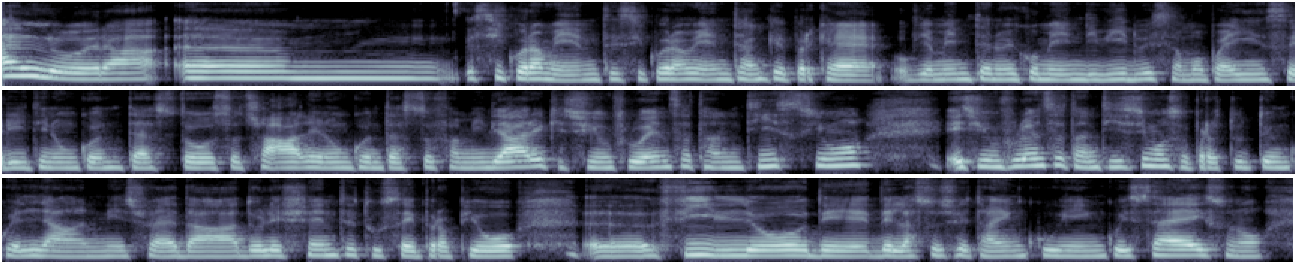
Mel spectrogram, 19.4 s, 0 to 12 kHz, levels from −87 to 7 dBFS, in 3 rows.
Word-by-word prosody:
Allora, 215 -9 +5
ehm, 235 -1 +1
sicuramente, 210 -5 0
sicuramente 200 0 0
anche 200 +2 -1
perchè 190 -3 +2
ovviamente 195 +2 -3
noi 195 0 -1
come 190 -1 -2
individui 190 +2 -3
siamo 185 -3 -6
poi 180 +1 -2
inseriti 190 0 -3
in 185 - -3
un 185 0 -4
contesto 185 0 -1
sociale, 190 +1 +1
in 190 - 0
un 190 - -2
contesto 190 0 -4
familiare 200 +3 +3
che 210 -4 -12
ci 200 - -7
influenza 195 +3 0
tantissimo 230 +6 -2 0.4
e 200 - +3
ci 220 - -6
influenza 240 +4 +1
tantissimo 210 +1 -1
soprattutto 195 -1 -3
in 195 - -1
quegli 190 -1 -1
anni, 170 0 -4
cioè 175 -1 -2
da 170 -1 0
adolescente 185 +4 -1
tu 195 -1 -7
sei 180 -2 0
proprio, 180 0 +2 0.3
uhm, 175 +1 0
figlio 190 -2 +3
de 175 -2 0
della 180 0 +1
società 190 -2 -4
in 180 +1 -4
cui 185 -1 -2
in 180 +1 -5
cui 185 0 +1
sei, 195 0 +4
sono 175 -3 -6
195 Hz, 155 wpm, -19 LUFS, 185-210 Hz, 0.4 s, Allora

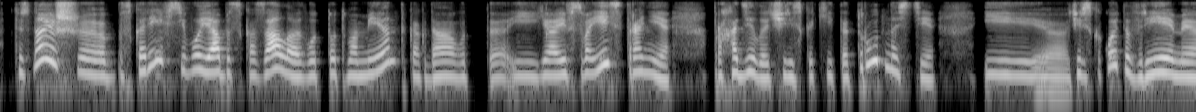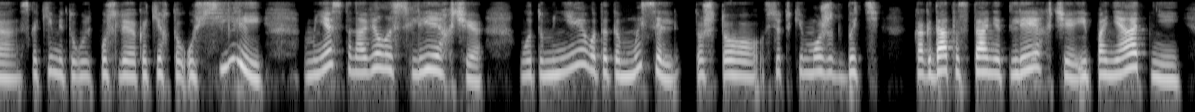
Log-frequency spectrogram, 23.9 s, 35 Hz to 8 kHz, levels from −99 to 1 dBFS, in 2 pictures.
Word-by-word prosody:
Ты 240 - -9
знаешь, 390 - +7
э, 220 -4 -1
б 185 - -17
скорее 295 - -2
всего, 275 - -3
я 250 -1 +6
бы 240 - -9
сказала, 220 +1 +3
вот 210 +1 -9
тот 225 -2 -9
момент, 240 - -3
когда 200 +1 -4
вот, 195 0 -11 0.2
э 185 0 -8
и 200 - -12
я 205 +1 -2
и 220 - +2
в 220 - -2
своей 235 - +2
стране 240 - -1 0.4
проходила 235 -5 -2
через 185 0 +1
какие-то 200 -1 -11
трудности 275 - -3 0.4
и, 210 - -6
э, 95 -1 -7
через 200 -5 +1
какое-то 310 -6 -5
время, 200 -2 0
с 190 - -6
какими-то 220 -2 -9
уль 205 0 -10
после 210 -2 -2
каких-то 215 0 -6
усилий 245 - 0 0.4
мне 225 +11 +2
становилось 275 -3 -1
легче. 235 - +1 0.4
Вот 210 0 -9
мне 245 +12 -3
вот 265 -5 -4
эта 230 -2 -2
мысль, 215 - -2
то, 220 - -6
что 210 -2 -1
всё-таки, 245 +1 -10
может 235 -3 -1
быть, 240 +4 -4 0.3
когда-то 245 +3 +6
станет 235 -2 +3
легче 250 -1 +2
и 205 - -1
понятней, 220 - +3
225 Hz, 135 wpm, -24 LUFS, 200-250 Hz, 0.4 s, знаешь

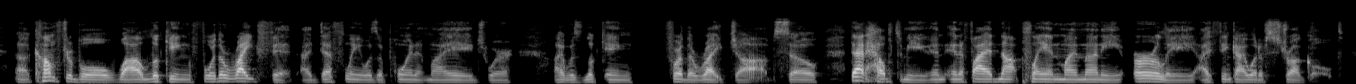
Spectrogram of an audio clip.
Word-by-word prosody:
uh, - - -5
comfortable 115 -5 +2
while 115 0 +5
looking 120 -3 -1
for 135 +2 -4
the 150 - +3
right 145 -2 +6
fit. - - -7
I 100 - -7
definitely 115 +2 -5
was 105 0 -7
a - - -7
point 110 -2 -7
at 100 - -12
my 105 -1 -6
age 100 -1 -6
where 100 -1 -10 0.4
I 110 - -2
was 105 0 -8
looking 105 -3 -6 0.3
for - - +1
the - - -3
right - - +1
job, - - -3
so, 105 0 -2 0.3
that - - +10
helped 115 - +2
me, 100 -3 -5
and 110 +1 -6
and 115 -1 -2
if - - -8
I 125 -1 +8
had 120 0 0
not 120 -1 +2
planned 120 -1 0
my 115 -1 +1
money 110 -2 -3
early, 110 -8 +2
I 105 - -3
think 120 -3 -5
I 105 - +2
would've 105 -1 -3
struggled, - - -5
110 Hz, 190 wpm, -25 LUFS, 105-120 Hz, 0.4 s, that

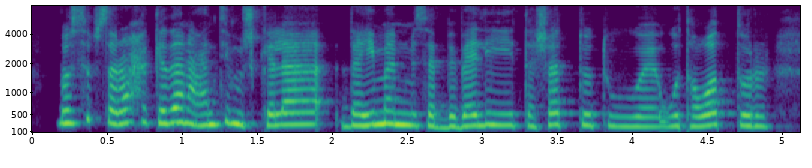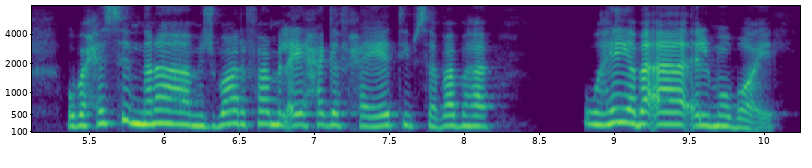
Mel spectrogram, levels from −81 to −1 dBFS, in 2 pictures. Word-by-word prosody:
بُص 295 +3 0
بصراحة 315 -4 -1
كده 310 +1 +2
أنا 295 - +2
عندي 270 +3 0
مشكلة 270 0 0
دايمًا 255 +4 +3
مسببة 240 -3 +1
لي 255 0 -1
تشتّت 250 +1 -5
و 225 -1 -4
وتوتُّر، 235 0 -2 0.4
وباحس 275 +7 0
إن 290 -6 +5
أنا 280 -1 +4
مش 240 -3 -1
باعرف 275 +1 -1
أعمل 270 -2 +1
أي 255 +1 +1
حاجة 260 +1 -2
في 255 0 -9
حياتي 245 +2 -3
بسببها، 235 0 -2 0.6
وهي 290 +2 +2
بقى 275 -3 +4
الموبايل. 230 -5 -2
260 Hz, 150 wpm, -22 LUFS, 240-280 Hz, 0.6 s, إن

